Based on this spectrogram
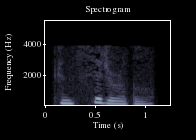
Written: considerable

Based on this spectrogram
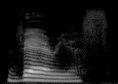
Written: various

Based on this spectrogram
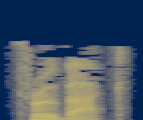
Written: throw back

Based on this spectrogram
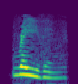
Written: raving

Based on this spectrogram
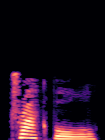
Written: trackball

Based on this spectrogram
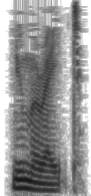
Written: numerate

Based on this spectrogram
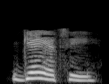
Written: gaiety

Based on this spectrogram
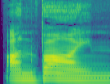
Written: unbind

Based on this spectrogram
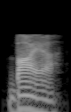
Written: byre

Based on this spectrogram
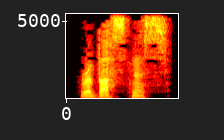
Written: robustness

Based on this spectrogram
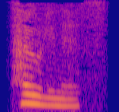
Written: holiness

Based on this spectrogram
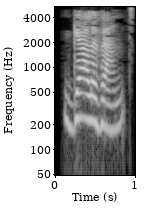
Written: gallivant

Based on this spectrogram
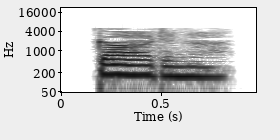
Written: gardener

